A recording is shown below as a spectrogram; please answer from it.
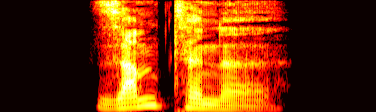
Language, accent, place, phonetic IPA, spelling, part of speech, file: German, Germany, Berlin, [ˈzamtənə], samtene, adjective, De-samtene.ogg
- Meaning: inflection of samten: 1. strong/mixed nominative/accusative feminine singular 2. strong nominative/accusative plural 3. weak nominative all-gender singular 4. weak accusative feminine/neuter singular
